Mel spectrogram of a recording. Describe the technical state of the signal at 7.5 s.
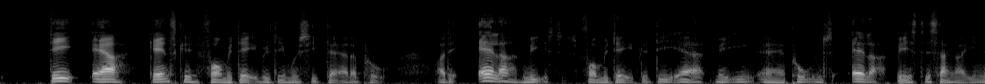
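At 7.5 s the speech runs on cleanly, with no dropout, click, distortion or other fault to be heard at that moment.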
